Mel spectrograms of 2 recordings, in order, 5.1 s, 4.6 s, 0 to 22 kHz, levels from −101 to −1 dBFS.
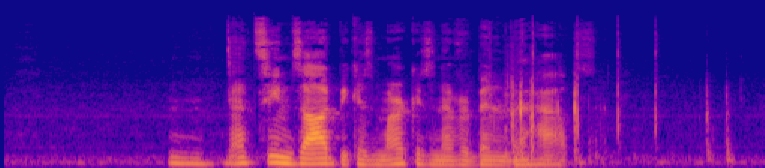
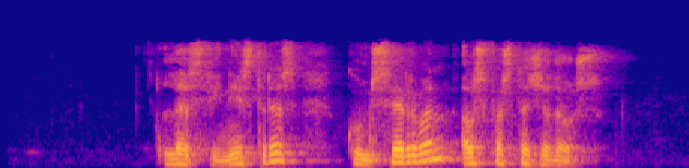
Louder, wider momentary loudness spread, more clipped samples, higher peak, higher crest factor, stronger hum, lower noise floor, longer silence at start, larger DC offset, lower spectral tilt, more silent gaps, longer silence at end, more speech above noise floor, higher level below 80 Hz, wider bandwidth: second, -32 LUFS vs -22 LUFS; first, 27 LU vs 13 LU; neither; second, -12 dBFS vs -4 dBFS; about the same, 22 dB vs 20 dB; neither; second, -64 dBFS vs -82 dBFS; about the same, 1.1 s vs 1.05 s; neither; about the same, -6 dB/octave vs -5 dB/octave; neither; second, 0.2 s vs 0.6 s; second, 32 dB vs 60 dB; second, -66 dBFS vs -56 dBFS; first, 14.5 kHz vs 8.2 kHz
